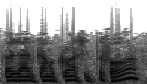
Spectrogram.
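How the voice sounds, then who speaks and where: An actor playing a calm, insistent psychiatrist with a measured, deliberate delivery in a 1970s radio drama. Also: male voice, mid-range voice, slight background noise, lightly acted. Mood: calm, knowing. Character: calm, probing male psychiatrist pressing his patient with theories. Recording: dull lo-fi 1970s radio recording.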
